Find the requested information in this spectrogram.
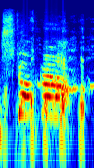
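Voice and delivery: high, slow drawn-out call through laughter; half-laughing shout at the girl on the green; laughing yell. Retold or imitated. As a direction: holler her name as the cart rolls on. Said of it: "All the boys are going".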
